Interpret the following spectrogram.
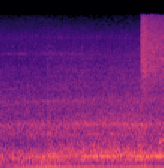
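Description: Volvo Olympian double-decker bus engine running as the bus drives past, a steady hum that grows louder. A sudden loud hiss starts near the end.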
